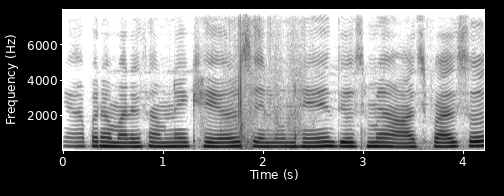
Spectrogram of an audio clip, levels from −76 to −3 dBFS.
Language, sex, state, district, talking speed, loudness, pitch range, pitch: Hindi, female, Chhattisgarh, Bilaspur, 130 wpm, -13 LUFS, 225-240 Hz, 235 Hz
